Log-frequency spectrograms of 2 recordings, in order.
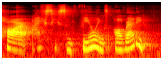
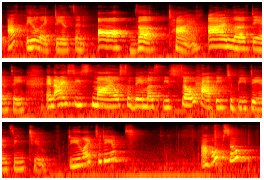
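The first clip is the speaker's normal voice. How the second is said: ordinary talk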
